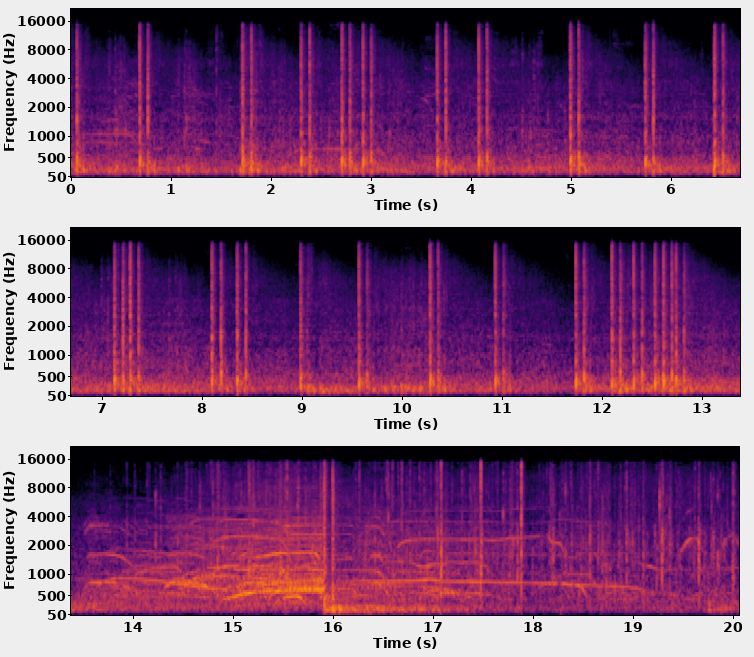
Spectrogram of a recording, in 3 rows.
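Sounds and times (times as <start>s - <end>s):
fireworks bursting with sharp bangs: 0.0s - 13.5s, 15.7s - 17.2s.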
